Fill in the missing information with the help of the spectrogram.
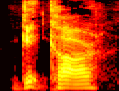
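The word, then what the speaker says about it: getchar: stream input and output the two most common c language character i o functions are git car and put car that's how i pronounce them git car fetches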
